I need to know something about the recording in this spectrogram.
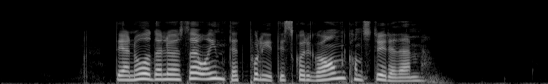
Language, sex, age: Norwegian, female, 37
